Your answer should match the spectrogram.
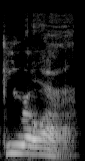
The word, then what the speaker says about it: Quiroa: David, how was my pronunciation? You did fairly well. Fairly well. Good evening, everybody. Quiroa. How's that? Quiroa.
